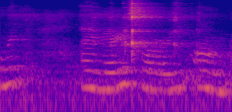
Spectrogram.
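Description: A single sharp clink of a utensil against a container about a second in, over a girl's sung or spoken voice.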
